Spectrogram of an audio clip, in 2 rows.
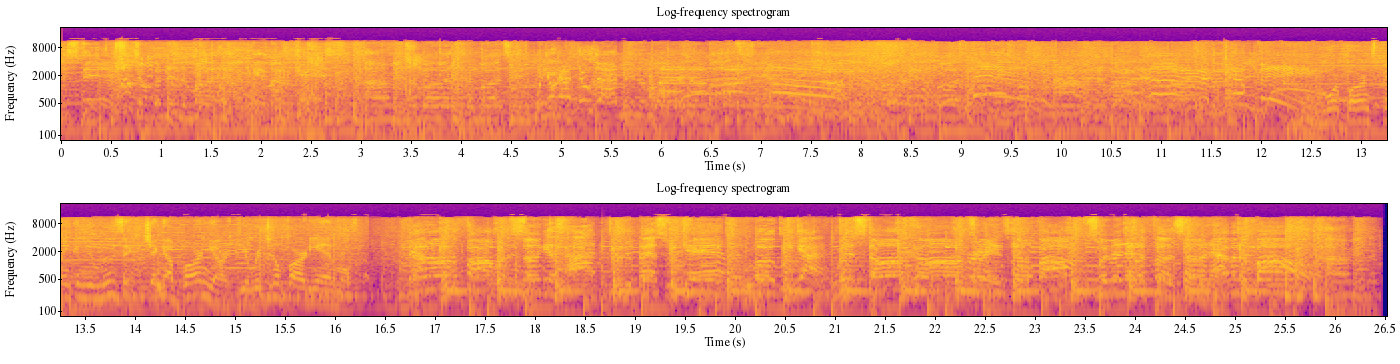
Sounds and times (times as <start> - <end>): Music: 0.0 - 26.5.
